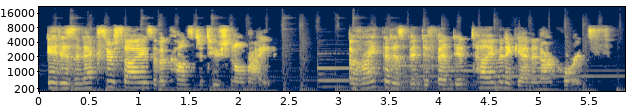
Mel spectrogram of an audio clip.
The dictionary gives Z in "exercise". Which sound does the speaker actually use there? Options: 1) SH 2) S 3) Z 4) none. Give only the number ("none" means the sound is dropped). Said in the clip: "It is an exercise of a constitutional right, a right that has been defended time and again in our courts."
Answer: 3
